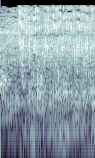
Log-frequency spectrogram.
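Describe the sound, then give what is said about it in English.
Water pours steadily from a running tap, a continuous gushing and splashing that stays loud and even throughout, as if left running down the drain. “The sound of water being wasted.”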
